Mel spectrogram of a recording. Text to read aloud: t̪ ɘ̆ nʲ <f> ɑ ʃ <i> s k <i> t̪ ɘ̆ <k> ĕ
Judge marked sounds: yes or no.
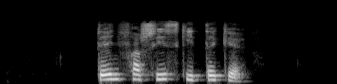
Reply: yes, yes, yes, yes

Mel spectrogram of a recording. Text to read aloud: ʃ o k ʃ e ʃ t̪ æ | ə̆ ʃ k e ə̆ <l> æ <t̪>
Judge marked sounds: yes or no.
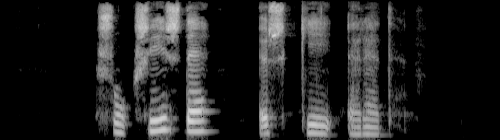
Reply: no, yes

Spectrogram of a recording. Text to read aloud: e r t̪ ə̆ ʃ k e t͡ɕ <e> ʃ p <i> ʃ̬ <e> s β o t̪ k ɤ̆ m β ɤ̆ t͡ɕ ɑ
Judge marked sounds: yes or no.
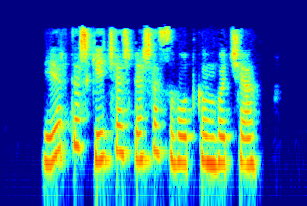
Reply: no, no, no

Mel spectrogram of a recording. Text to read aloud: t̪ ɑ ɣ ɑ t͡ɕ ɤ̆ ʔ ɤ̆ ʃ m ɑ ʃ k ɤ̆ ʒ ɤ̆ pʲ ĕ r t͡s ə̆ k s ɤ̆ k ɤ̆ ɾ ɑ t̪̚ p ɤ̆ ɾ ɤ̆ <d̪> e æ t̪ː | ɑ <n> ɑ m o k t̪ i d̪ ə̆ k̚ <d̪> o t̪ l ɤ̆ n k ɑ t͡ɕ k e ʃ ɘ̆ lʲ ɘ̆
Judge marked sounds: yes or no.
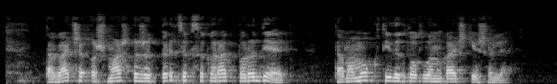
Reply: yes, no, no

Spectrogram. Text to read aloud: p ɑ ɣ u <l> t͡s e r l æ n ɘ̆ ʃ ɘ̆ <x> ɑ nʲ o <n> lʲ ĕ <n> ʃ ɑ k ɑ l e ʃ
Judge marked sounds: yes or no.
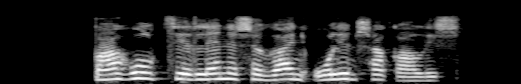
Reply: yes, no, no, yes

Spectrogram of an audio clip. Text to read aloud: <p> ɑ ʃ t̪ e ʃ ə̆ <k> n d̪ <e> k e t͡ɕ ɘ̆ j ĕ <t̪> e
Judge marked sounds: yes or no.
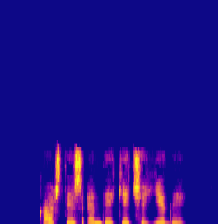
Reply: no, no, yes, no

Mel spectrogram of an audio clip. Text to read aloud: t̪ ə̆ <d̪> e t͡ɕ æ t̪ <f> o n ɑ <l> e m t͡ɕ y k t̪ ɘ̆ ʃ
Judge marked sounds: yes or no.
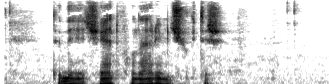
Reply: yes, yes, no

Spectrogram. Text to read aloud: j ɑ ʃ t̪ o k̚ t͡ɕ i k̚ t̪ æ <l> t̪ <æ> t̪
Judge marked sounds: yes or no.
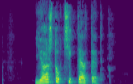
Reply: yes, yes

